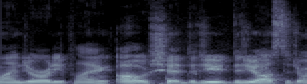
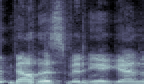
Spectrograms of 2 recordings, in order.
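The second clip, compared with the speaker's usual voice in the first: laughing; 7 semitones higher, 13 dB louder than usual. Real, not acted. Laughing at spinning clock hands.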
